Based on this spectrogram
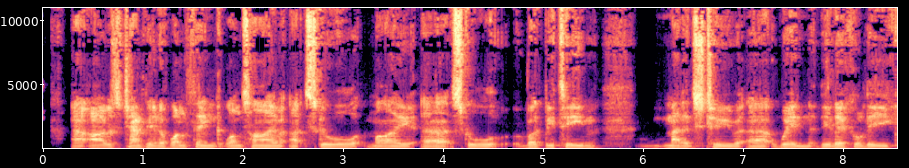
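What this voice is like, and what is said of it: Posh English accent. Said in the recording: “we're quite a posh school, as you can probably tell from my accent”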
